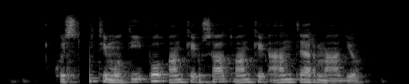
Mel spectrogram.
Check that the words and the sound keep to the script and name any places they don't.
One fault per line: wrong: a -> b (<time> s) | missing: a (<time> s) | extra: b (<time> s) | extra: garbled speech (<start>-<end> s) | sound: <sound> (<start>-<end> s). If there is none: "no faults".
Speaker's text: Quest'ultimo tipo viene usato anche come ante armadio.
sound: dropout (0.8-0.9 s)
wrong: viene -> anche (1.7 s)
missing: come (2.6 s)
